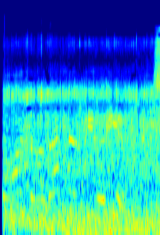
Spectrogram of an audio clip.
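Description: Indistinct voices under a steady, loud rushing noise.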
